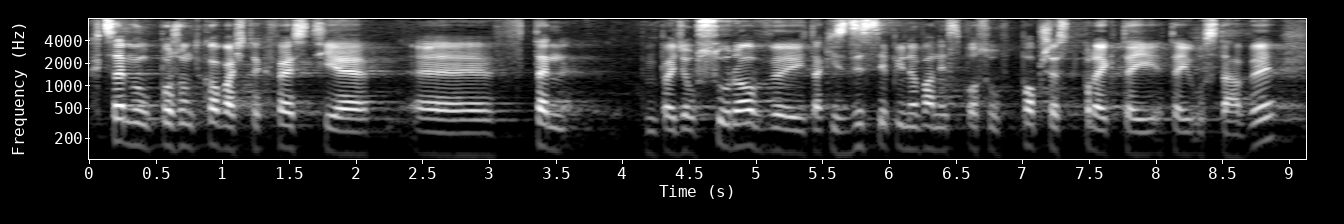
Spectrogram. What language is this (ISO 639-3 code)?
pol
